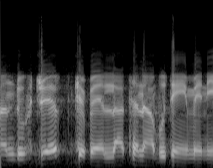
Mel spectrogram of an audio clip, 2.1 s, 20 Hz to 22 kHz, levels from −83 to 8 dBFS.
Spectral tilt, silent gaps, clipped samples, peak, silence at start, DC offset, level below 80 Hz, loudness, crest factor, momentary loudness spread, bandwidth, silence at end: -1.5 dB/octave; none; under 0.1%; -6 dBFS; 0 s; under 0.1%; -86 dBFS; -21 LUFS; 16 dB; 2 LU; 11 kHz; 0 s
